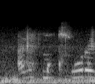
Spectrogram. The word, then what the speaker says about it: ألف مقصورة: It's pronounced as ألف, like ندى, سلمى, على, هدى. Yes, it will go like ألف.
